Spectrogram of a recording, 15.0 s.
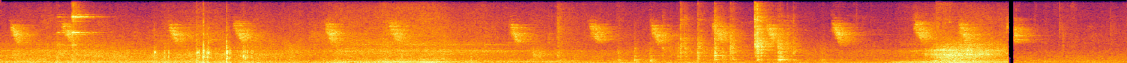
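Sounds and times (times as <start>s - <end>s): bird chirping: 11.1s - 11.6s.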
